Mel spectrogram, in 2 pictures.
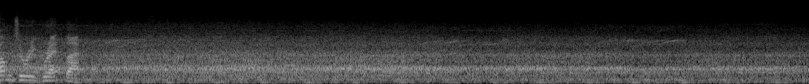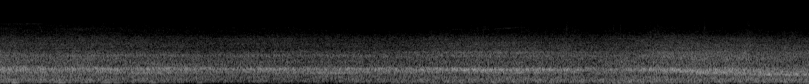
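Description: A large crowd roars and cheers in a big stadium.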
